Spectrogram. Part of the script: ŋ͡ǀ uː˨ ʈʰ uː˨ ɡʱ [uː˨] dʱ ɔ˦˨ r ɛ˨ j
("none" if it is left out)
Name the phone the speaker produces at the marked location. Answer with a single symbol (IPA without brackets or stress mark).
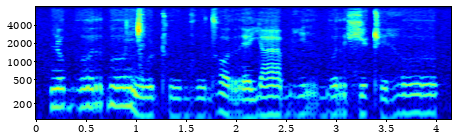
uː˨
